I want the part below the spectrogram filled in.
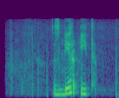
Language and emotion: Russian, neutral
